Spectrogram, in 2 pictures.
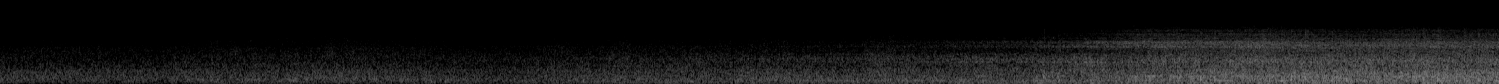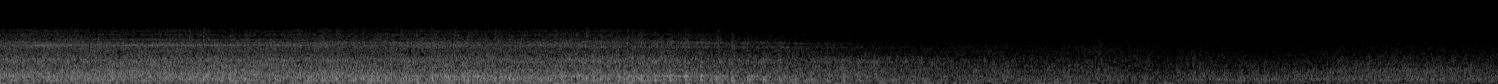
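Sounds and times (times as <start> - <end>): electric train passing slowly: 0.0 - 29.9.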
